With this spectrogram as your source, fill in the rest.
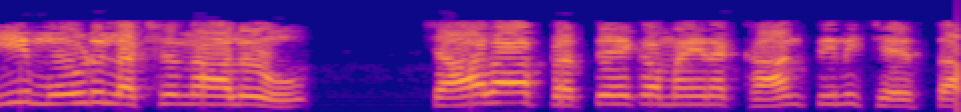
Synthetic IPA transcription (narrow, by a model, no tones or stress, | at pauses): iːmuːɽulɐkʂɐɳaːlu | t͡ʃaːlaːpɾɐt̪jɛːkɐmɐjnɐkaːnt̪init͡ʃɛːst̪aː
